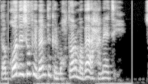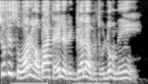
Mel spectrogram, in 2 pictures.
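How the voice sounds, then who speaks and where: A woman's voice: a little high, animated, racing, darkish tone. A woman with an Egyptian accent voicing a wronged young husband, curt and cold. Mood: bitter.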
